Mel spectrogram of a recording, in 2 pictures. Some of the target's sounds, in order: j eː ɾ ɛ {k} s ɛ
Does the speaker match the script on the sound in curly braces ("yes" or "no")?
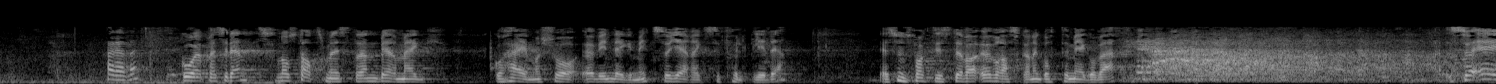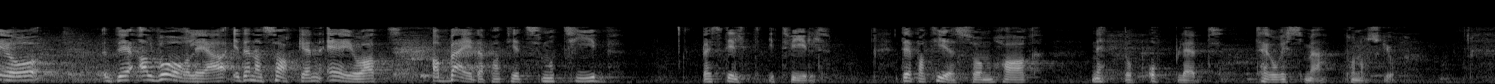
no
